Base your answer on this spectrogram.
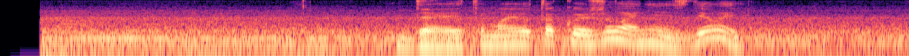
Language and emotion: Russian, positive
